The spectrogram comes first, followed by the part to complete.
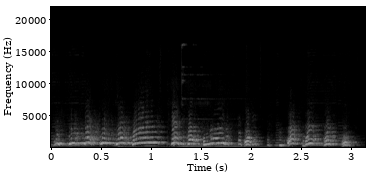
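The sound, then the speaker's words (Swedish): A spotted hyena gives its laughing call, a rapid run of high, quavering giggles rising and falling in pitch, loud, repeating steadily for a few seconds with no talking. “det, det, här skrattande ljudet som eh, dels då framförallt fläckiga hyenor gör är ju en del av mm. deras kommunikationssystem.”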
